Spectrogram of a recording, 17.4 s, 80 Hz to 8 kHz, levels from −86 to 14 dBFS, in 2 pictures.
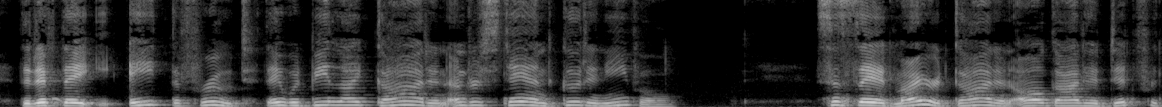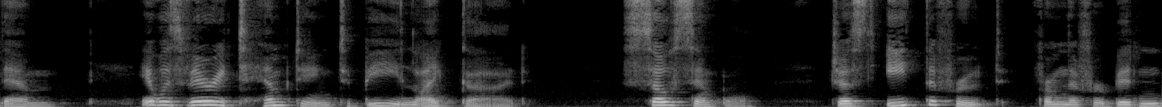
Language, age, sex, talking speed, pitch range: English, 50-69, female, 150 wpm, 150-235 Hz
